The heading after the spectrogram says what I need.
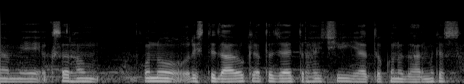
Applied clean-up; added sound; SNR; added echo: none; none; none; none.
